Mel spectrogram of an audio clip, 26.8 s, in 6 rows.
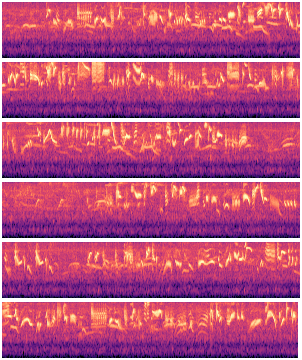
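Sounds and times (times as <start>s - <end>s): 
garden warbler song: 0.3s - 26.7s.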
